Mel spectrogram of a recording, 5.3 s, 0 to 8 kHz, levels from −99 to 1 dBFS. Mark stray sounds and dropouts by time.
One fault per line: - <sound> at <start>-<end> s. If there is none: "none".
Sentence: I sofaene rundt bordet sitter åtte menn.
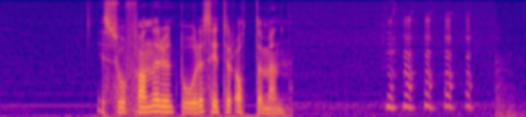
- laugh at 3.8-4.8 s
